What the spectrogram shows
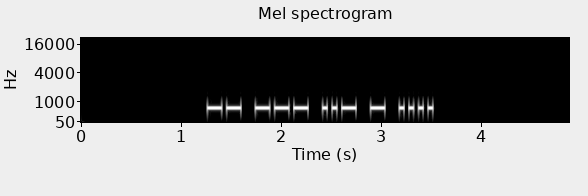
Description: Morse code, heard as a keyed tone, about 25 wpm, 700 Hz. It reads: MOUTH
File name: 5 Letter Words - First 3 Letters Given - 25wpm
